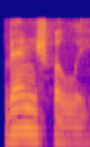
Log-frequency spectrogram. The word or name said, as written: vengefully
